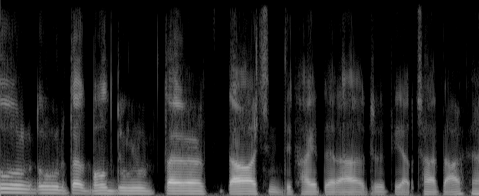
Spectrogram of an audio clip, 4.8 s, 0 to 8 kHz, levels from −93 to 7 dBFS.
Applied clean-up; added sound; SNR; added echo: neural diffusion model UNIVERSE++.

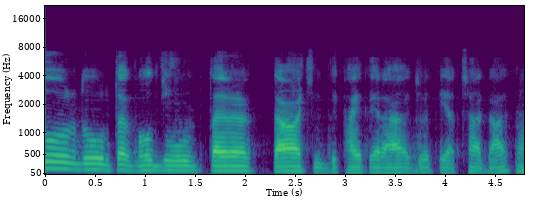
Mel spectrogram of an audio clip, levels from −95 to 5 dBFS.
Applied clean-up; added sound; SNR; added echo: neural mask model DeepFilterNet 3.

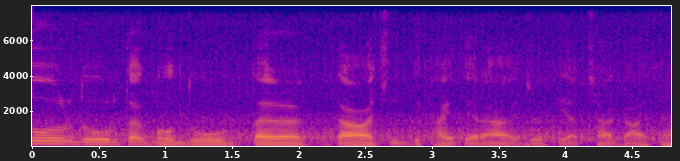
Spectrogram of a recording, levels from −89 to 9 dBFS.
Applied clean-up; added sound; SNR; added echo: none; none; none; none.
